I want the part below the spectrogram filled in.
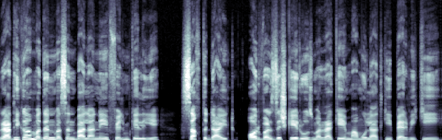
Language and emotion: Urdu, neutral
